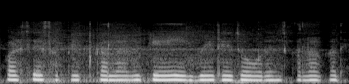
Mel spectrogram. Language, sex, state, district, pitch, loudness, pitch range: Hindi, female, Bihar, Jahanabad, 205 Hz, -13 LUFS, 200-205 Hz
